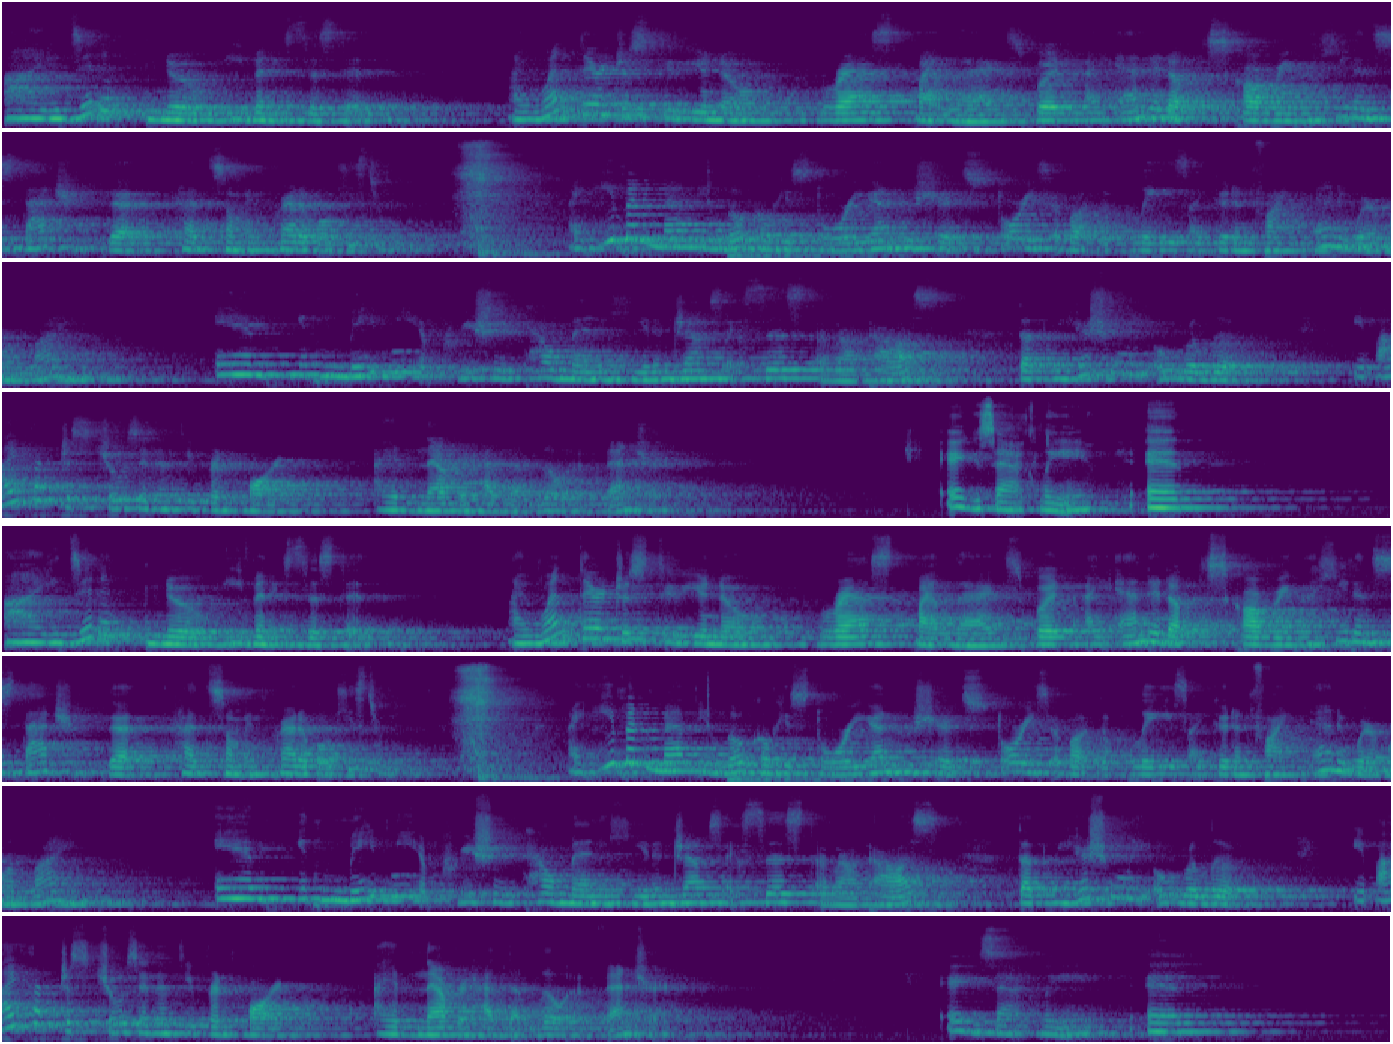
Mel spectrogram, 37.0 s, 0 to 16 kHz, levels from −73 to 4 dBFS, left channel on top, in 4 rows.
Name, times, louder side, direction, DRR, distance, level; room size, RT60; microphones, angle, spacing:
voice 1, 0.0-2.5 3.4-5.1 5.4-11.9 12.2-19.1 19.9-26.7 27.2-27.3 27.5-29.7 30.3-32.2, right 1 dB, 35° right, 4 dB, 0.7 m, -33 dB
voice 2, 34.1-35.1 35.4-35.6, left 7 dB, 75° left, 13 dB, 0.3 m, -30 dB
8.2 x 7.5 x 3.7 m, 2.6 s
head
